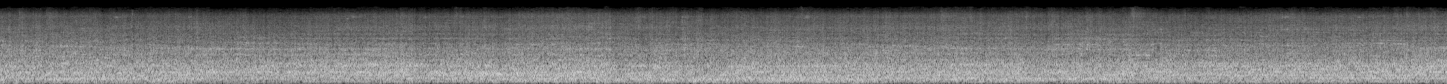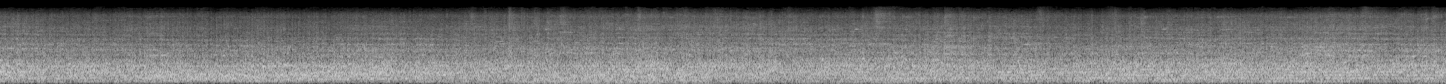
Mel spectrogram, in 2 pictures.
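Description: Freight train's container well cars rolling past close by: a loud, steady rumble and clatter of steel wheels on the rails.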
